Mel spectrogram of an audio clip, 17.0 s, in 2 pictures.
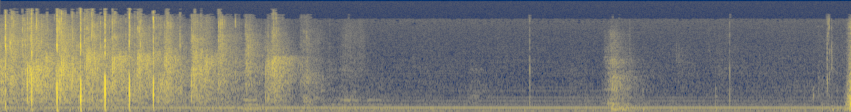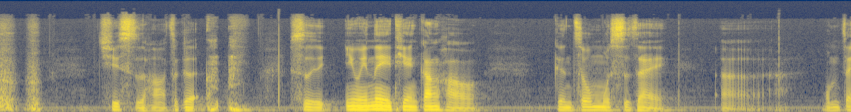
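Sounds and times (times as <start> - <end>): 
audience clapping at a church gathering: 0.0 - 3.3
quiet hum: 0.0 - 17.0
speech: 9.6 - 10.7, 11.5 - 13.4, 14.1 - 16.1, 16.8 - 17.0.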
